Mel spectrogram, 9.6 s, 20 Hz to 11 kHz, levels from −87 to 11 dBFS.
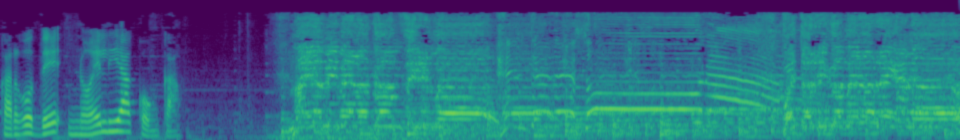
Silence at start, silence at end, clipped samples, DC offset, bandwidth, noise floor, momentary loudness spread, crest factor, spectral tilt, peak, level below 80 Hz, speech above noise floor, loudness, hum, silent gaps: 0 s; 0 s; under 0.1%; under 0.1%; 8.4 kHz; -47 dBFS; 4 LU; 14 dB; -3.5 dB/octave; -2 dBFS; -40 dBFS; 31 dB; -16 LUFS; none; none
